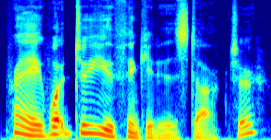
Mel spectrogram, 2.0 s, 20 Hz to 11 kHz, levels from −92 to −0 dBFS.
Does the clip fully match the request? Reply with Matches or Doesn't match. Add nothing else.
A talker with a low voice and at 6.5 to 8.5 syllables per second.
Doesn't match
